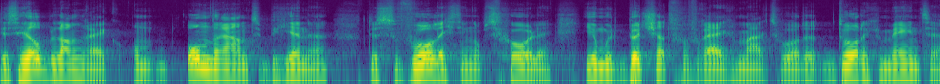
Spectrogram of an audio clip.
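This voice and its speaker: A plain, everyday voice speaks at a moderate pace with ordinary pitch variation and big swings in loudness, in a very clean recording with a silent background. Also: man, fairly low pitch for a man. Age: 50s. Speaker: local politician and business owner. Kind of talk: political campaign pitch.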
